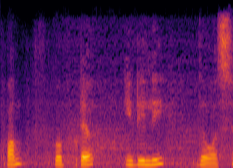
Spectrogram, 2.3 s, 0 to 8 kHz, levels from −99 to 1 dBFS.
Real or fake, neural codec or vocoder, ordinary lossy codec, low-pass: fake; codec, 16 kHz in and 24 kHz out, 0.6 kbps, FocalCodec, streaming, 4096 codes; Opus, 32 kbps; 7.2 kHz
